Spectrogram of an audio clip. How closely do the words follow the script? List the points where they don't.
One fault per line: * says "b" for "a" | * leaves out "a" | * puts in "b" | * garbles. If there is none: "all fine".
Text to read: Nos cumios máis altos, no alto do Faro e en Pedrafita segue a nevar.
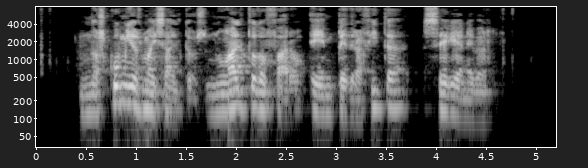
all fine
